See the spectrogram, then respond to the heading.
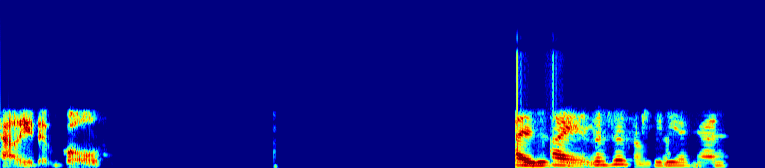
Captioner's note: chatter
